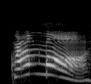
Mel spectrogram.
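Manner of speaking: very high and loud shriek. Acted. Wife shrieking at shrinking grandma, very high and loud. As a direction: shriek her name. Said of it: "shrieked Missus Cranky".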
